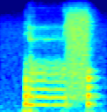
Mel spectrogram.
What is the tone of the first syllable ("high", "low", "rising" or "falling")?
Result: high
